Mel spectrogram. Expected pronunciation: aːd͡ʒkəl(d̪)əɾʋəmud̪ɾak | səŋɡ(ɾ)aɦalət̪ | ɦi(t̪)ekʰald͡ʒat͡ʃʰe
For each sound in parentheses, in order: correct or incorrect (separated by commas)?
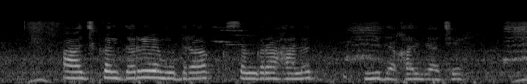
correct, correct, incorrect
